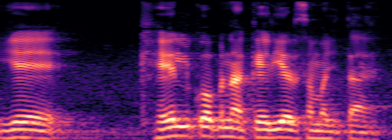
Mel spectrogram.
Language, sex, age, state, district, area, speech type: Urdu, male, 30-45, Uttar Pradesh, Saharanpur, urban, spontaneous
